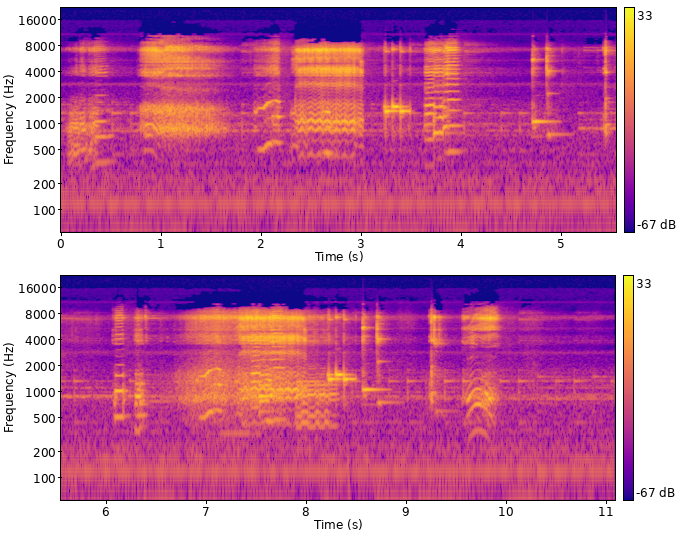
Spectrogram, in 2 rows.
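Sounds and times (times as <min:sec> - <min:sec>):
light background music: 0:00.0 - 0:11.0
cartoon sheep bleating: 0:02.0 - 0:03.1, 0:07.0 - 0:08.3.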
